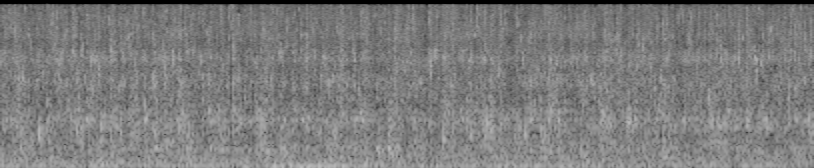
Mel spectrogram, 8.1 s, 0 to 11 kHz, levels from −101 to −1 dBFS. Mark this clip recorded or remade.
remade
